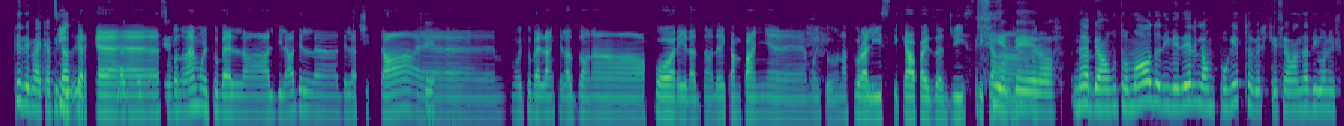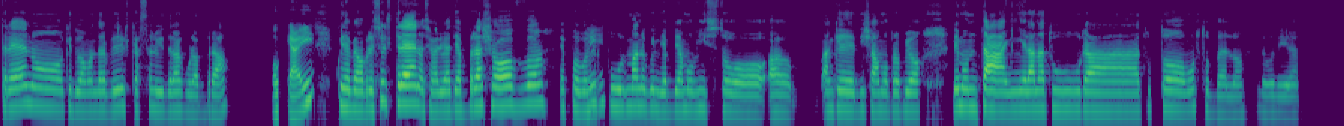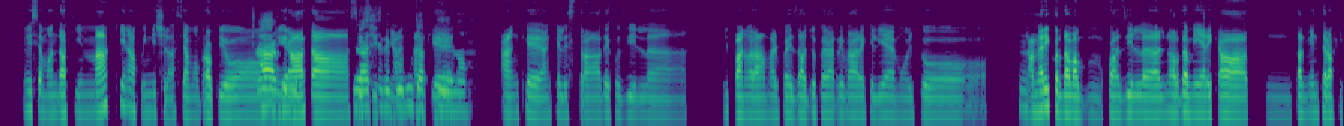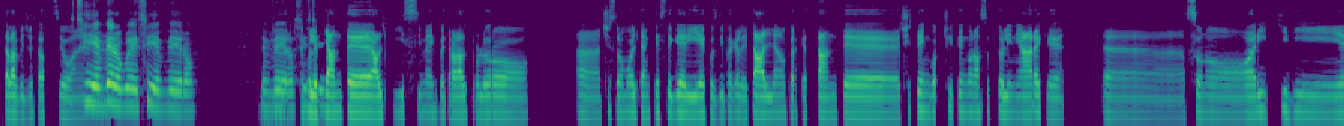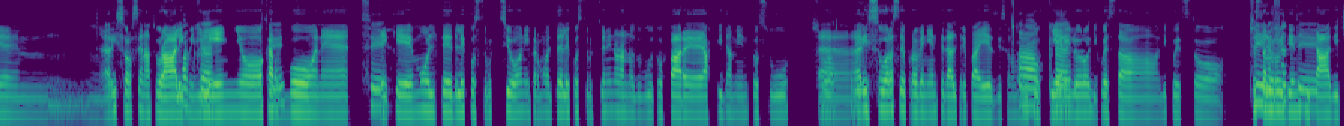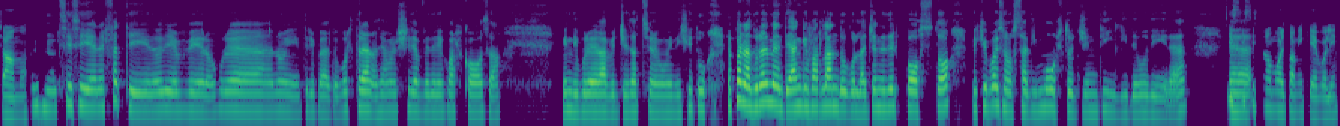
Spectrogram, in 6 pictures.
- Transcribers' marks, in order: unintelligible speech; tapping; other background noise; "proprio" said as "propio"; "proprio" said as "propio"; drawn out: "ehm"; lip smack; "anche" said as "anghe"; "gente" said as "gende"
- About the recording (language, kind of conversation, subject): Italian, unstructured, Come ti piace scoprire una nuova città o un nuovo paese?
